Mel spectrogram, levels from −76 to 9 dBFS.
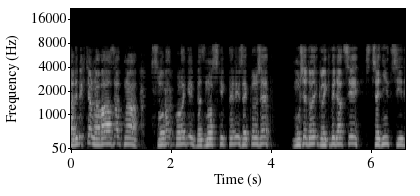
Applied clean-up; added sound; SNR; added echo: neural mask model DeepFilterNet 3.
